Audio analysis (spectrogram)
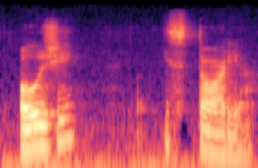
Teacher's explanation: I'm not pronouncing any audible H sound as you might hear in English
